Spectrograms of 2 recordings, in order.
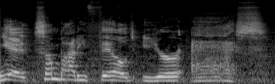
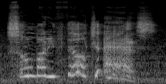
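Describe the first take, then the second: First: Said in the usual way. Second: Somebody jumps much higher, then falls; high taunting echo of the line; mocking high repeat. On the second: Real, not acted. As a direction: throw it back in a high sneering pitch.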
